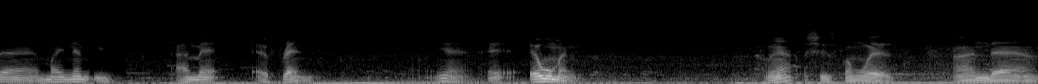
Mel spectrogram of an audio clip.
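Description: A man speaks slowly and hesitantly in a fairly low voice. The recording is narrow and phone-like. A faint background noise runs underneath. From Republic of Congo. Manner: slow and hesitant, with fillers. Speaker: interviewee. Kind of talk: personal account.

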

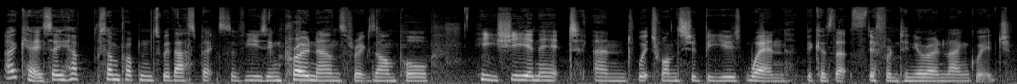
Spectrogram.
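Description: A woman's voice: on the low side, steady tone, moderate pace, hardly any pauses. A woman presenter, interviewing patiently and rephrasing her questions.

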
